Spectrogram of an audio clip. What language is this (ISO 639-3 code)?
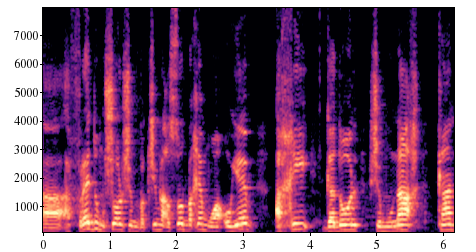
heb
